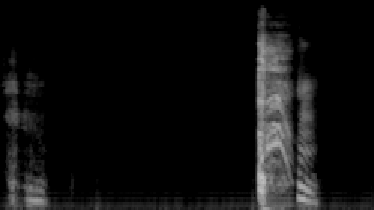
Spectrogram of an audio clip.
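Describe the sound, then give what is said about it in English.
Two bursts of coughing from a person recovering from the flu, a short one at the start and a louder, harsher double cough near the end, separated by near silence over a steady low hum. “Excuse me for all the coughing.”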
